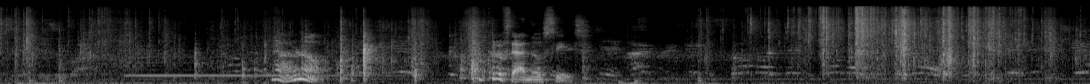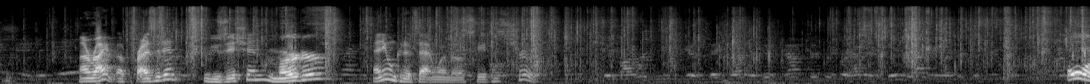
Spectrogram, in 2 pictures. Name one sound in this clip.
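Card packs rustle and crinkle as they are handled.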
